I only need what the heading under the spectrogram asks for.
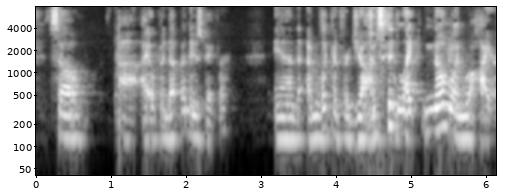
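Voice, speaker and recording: This is an unremarkable speaking voice from a man at a medium pitch. He talks at a moderate pace with ordinary pitch variation. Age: 60s. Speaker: network marketer. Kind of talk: interview.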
